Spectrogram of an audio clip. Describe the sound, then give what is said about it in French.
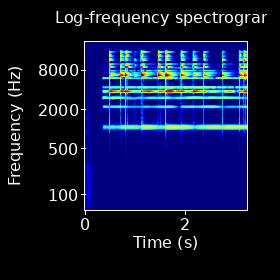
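A small kitchen bell is shaken in a rapid, uneven run of many bright, high-pitched strikes. Each strike rings briefly before the next cuts in, and no voices are heard. “La clochette de la cuisine retentit.”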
